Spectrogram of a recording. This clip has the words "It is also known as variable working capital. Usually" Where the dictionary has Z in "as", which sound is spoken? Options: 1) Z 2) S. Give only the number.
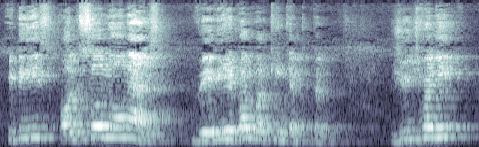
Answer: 1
